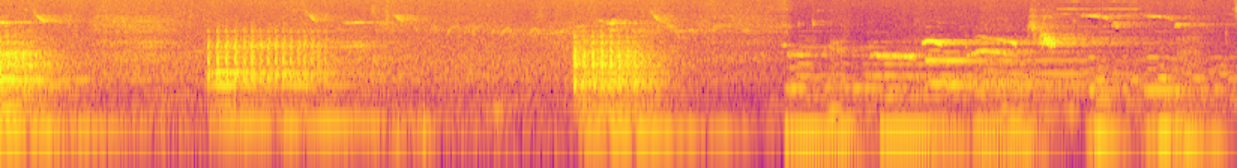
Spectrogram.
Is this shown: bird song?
yes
